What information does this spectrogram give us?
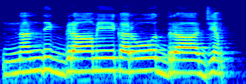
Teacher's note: The t changes to d because of sandhi. Rajyam. So it becomes Nandigrame karodrajyam because of sandhi.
